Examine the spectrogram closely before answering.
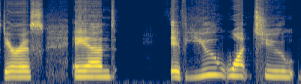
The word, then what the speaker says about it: Darice: My name is Darice, but the way it's spelled, D-A-R-I-C-E, I get a lot of mispronunciations of my name. I put in there that it's Darice, rhymes with Paris.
